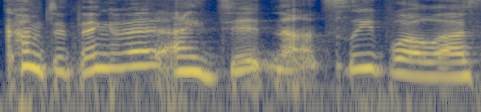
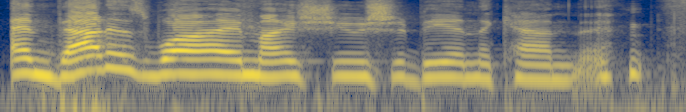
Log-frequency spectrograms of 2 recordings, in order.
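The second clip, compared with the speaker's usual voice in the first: louder, grand closing argument; mock lawyer; 8 dB louder than usual. Arguing about shoes like a lawyer, mock grandiose. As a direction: deliver it like a lawyer resting the case. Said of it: "I argued my case like I was, like, a lawyer".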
